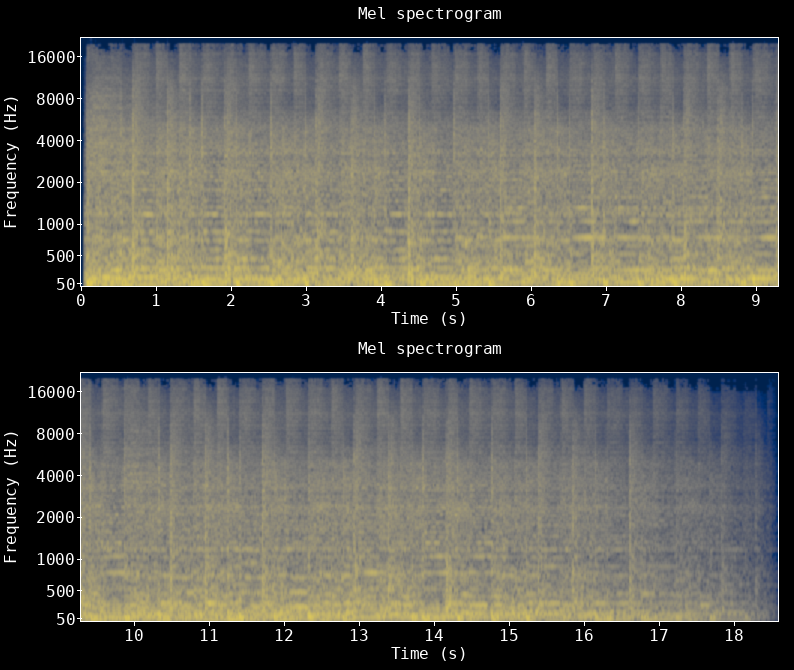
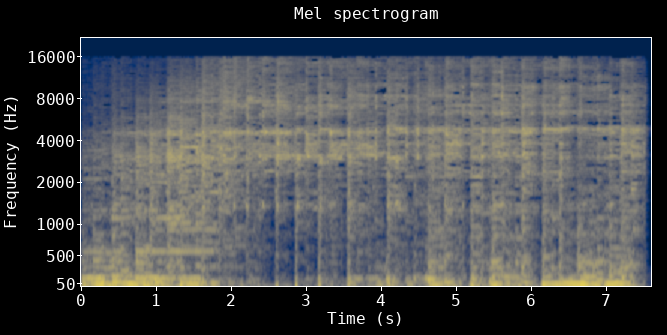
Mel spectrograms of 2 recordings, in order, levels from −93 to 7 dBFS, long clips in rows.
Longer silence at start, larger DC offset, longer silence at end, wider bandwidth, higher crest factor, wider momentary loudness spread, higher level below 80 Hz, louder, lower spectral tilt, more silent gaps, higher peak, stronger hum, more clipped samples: about the same, 0 s vs 0 s; neither; first, 0.3 s vs 0.05 s; first, over 20 kHz vs 16 kHz; about the same, 12 dB vs 16 dB; first, 8 LU vs 3 LU; about the same, -18 dBFS vs -18 dBFS; first, -13 LUFS vs -16 LUFS; first, -5 dB/octave vs -2.5 dB/octave; neither; about the same, 0 dBFS vs 0 dBFS; neither; neither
